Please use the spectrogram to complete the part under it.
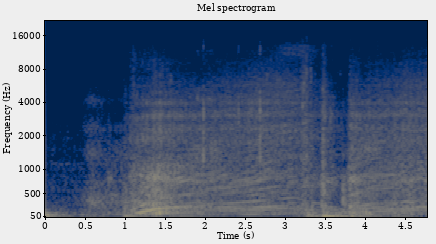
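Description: A sports car engine revs and roars as the car speeds off.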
